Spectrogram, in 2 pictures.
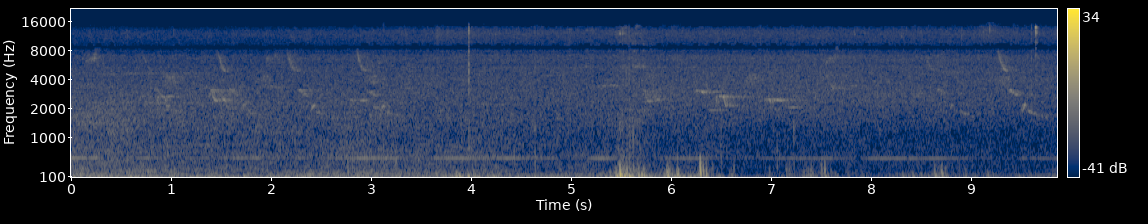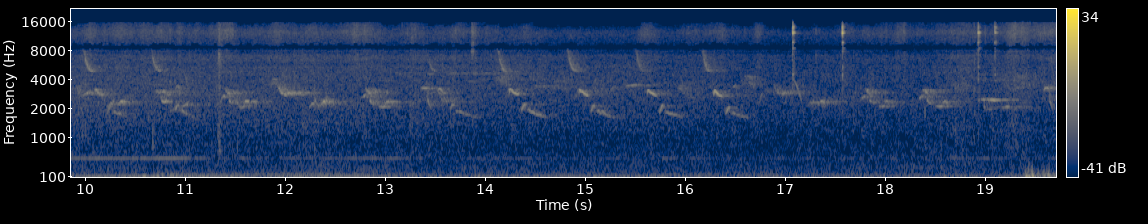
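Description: A dog chews and gnaws on something close by.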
